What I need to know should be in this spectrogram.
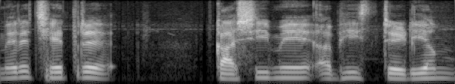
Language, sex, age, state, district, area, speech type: Hindi, male, 30-45, Uttar Pradesh, Mirzapur, rural, spontaneous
